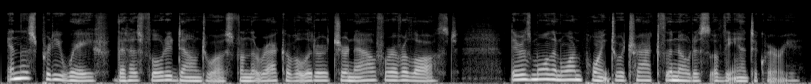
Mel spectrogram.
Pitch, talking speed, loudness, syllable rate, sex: 185 Hz, 235 wpm, -16 LUFS, 6.5 syllables/s, female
